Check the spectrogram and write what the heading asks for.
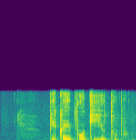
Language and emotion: Russian, neutral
